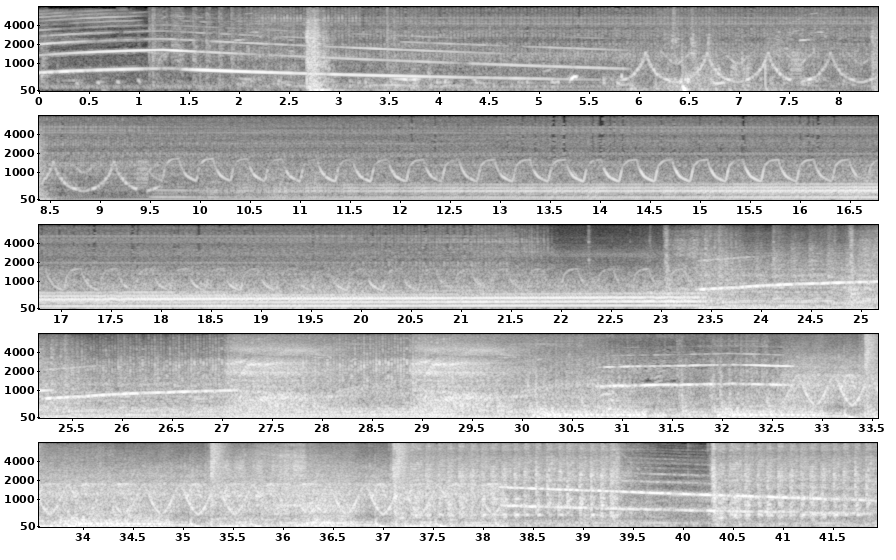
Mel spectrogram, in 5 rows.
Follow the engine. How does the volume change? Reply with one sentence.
The loudness of the engine goes up.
